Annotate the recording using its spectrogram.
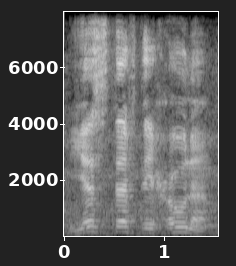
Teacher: حا کی آواز گلے کے درمیان سے ہے، واو ساکن سے پہلے پیش ہے، واو مدہ ہے، ایک الف کے مقدار کے برابر کھینچنا ہے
